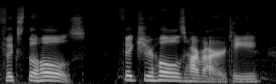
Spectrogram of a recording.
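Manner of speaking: swashbuckling pirate voice. Joking about holes in the cheese: pirate voice. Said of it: "I just love saying things like a pirate".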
